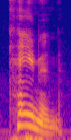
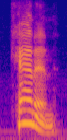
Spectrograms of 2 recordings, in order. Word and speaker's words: Kanan: Kanan. No! What? This was your April Fool's joke to me, is telling me the wrong way to say her name right before the last episode. Oh, I did? Canon.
